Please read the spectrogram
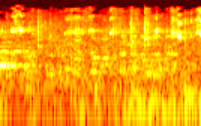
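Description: A basketball bouncing on a hardwood court in short repeated knocks, over the background noise of an arena crowd.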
